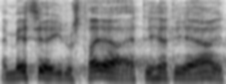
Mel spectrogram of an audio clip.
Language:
Danish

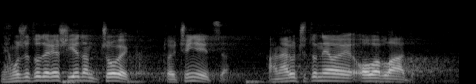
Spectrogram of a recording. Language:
Serbian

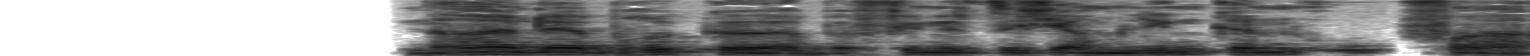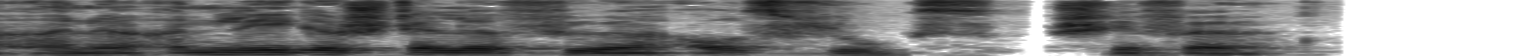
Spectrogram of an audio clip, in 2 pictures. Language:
German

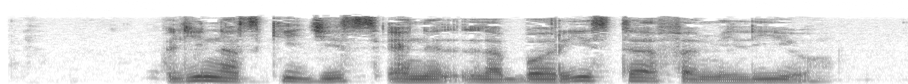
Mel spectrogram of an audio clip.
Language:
Esperanto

